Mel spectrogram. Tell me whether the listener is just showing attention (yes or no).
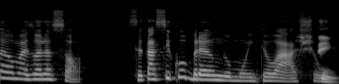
yes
